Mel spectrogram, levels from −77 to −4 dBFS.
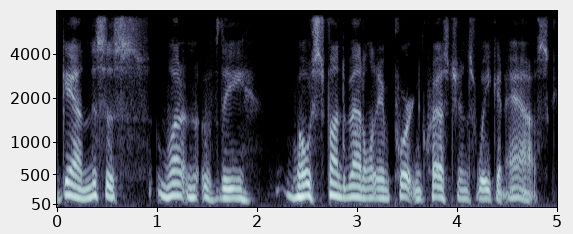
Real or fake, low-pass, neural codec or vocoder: real; 7.2 kHz; none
